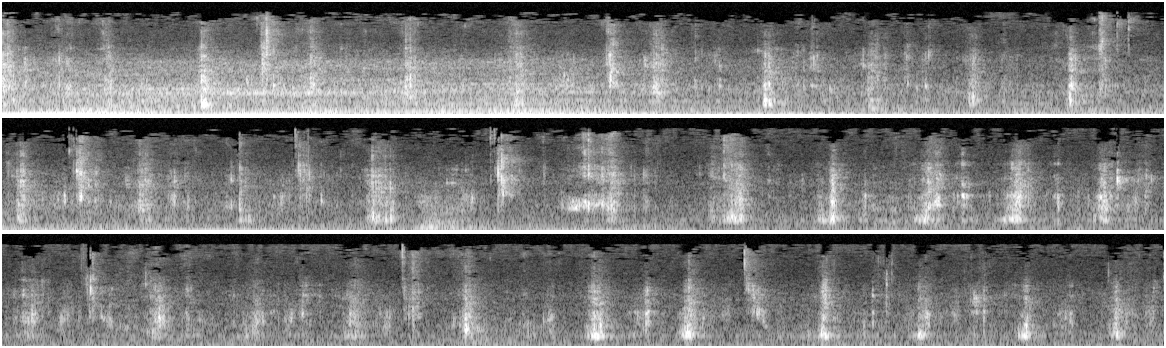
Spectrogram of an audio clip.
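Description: Close-miked chewing and biting of crunchy green papaya salad and raw vegetables: a steady stream of short crisp crunches and mouth clicks, sharper and more frequent in the second half, with a low rumble that fades out over the first few seconds.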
